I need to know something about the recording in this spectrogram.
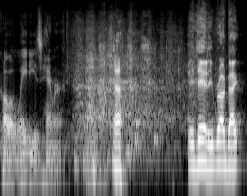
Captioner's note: audience laughing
